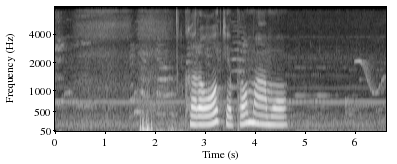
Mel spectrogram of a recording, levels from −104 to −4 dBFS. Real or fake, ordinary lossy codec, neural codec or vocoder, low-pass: real; none; none; 7.2 kHz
